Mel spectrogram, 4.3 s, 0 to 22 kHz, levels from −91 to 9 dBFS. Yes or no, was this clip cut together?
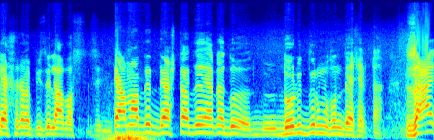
yes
